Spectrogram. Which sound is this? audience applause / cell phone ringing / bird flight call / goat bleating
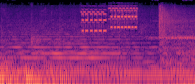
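cell phone ringing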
